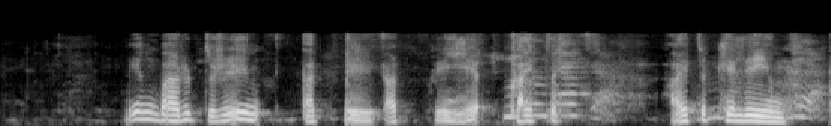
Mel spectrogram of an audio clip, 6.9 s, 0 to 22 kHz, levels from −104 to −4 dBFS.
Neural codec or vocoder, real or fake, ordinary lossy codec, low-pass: codec, 16 kHz in and 24 kHz out, 1.1 kbps, FireRedTTS-2 codec; fake; MP3, 64 kbps; 7.2 kHz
